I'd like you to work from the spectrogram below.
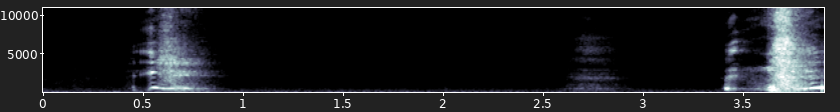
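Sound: sneeze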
